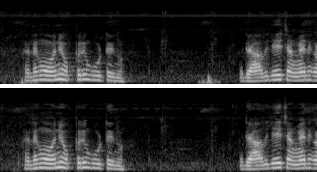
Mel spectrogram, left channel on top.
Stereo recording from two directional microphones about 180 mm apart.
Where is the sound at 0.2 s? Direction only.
10° right (ahead or behind).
